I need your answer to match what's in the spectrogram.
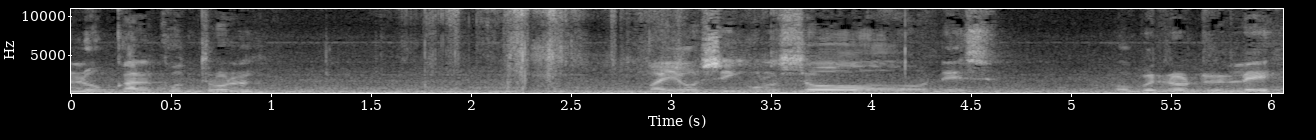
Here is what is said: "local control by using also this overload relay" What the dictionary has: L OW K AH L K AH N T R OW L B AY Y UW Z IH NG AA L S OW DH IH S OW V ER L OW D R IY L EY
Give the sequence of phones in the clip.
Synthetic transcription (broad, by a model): L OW K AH L K AH N T R OW L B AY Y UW S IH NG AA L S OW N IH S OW B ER N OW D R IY L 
